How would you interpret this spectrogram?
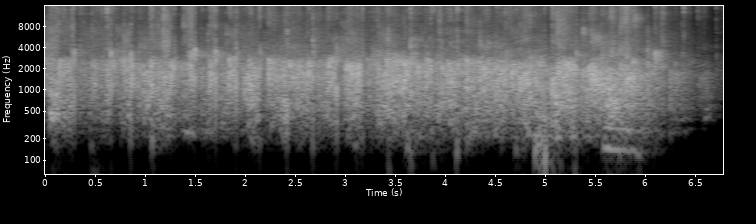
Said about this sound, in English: Please join with me in applauding the artists.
